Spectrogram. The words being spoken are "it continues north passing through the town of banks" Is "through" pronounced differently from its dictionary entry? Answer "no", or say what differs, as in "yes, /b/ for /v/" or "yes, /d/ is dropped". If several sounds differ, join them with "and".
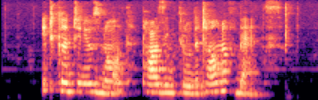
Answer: yes, /t/ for /θ/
